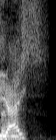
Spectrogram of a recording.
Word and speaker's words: Mediaite: Mediaite?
